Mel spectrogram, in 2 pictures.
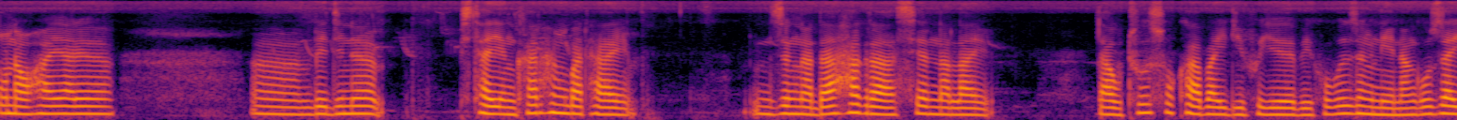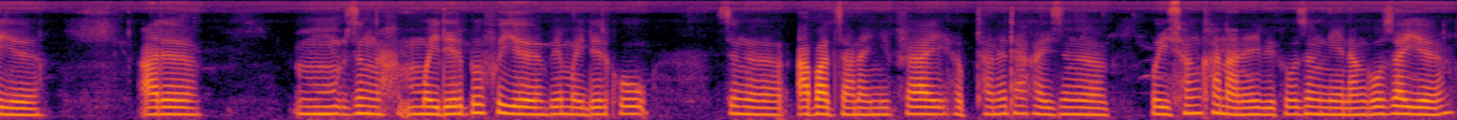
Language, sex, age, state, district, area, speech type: Bodo, female, 30-45, Assam, Baksa, rural, spontaneous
